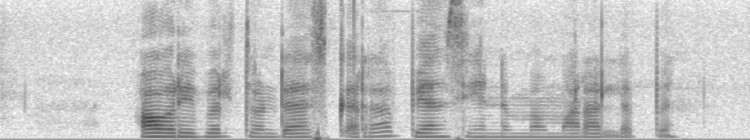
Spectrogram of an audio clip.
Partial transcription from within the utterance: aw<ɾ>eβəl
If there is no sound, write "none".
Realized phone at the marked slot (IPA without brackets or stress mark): ɾ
